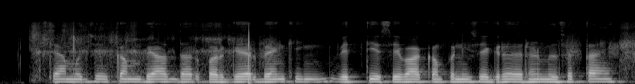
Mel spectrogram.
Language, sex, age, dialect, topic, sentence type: Hindi, male, 46-50, Marwari Dhudhari, banking, question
